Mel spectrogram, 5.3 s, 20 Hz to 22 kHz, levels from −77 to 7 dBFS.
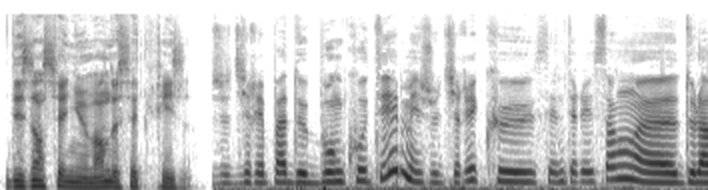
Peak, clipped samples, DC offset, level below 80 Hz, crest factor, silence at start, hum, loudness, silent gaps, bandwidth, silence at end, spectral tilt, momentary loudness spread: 0 dBFS; under 0.1%; under 0.1%; -30 dBFS; 14 dB; 0.05 s; none; -16 LUFS; none; 16 kHz; 0 s; -5.5 dB/octave; 9 LU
